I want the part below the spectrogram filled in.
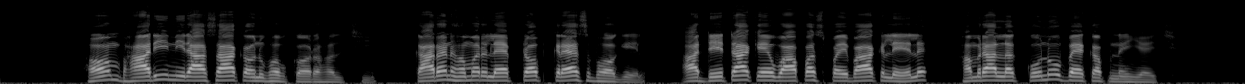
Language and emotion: Maithili, sad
